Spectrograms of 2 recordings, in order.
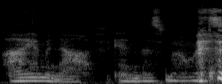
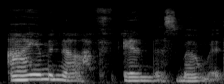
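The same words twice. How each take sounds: First: Soft, breathy whispered affirmation; hushed, serene whisper; calm whisper. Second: Said in the usual way. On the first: Shown as a demonstration. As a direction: whisper it like a still meditation. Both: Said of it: "Just in this very calm, still place".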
